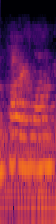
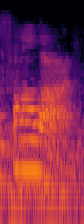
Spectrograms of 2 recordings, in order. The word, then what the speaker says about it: Fallon: And it's not the pylon, it's the fallon. Pronounce Oh. it correctly, you guys. All right, let me change the P to the F.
